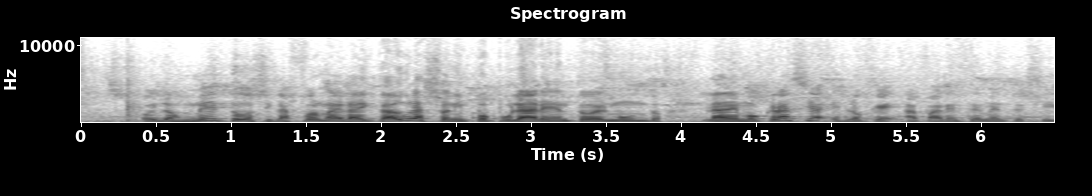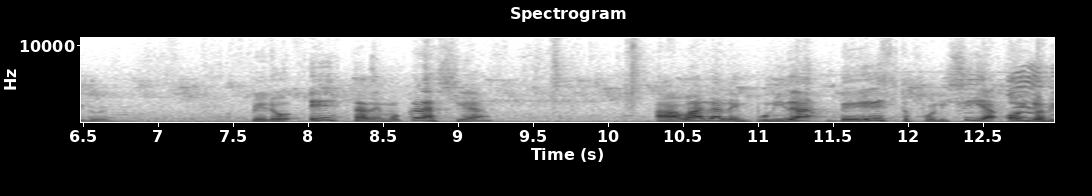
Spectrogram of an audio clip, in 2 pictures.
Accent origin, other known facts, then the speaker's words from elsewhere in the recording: Uruguay; moved away; Yo fui exiliado, soy uruguayo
